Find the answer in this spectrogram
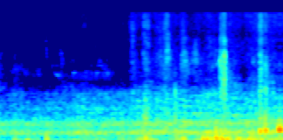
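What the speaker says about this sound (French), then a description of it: "il me reste plus qu'à chasser les dernières abeilles" Honey bees buzz around an opened hive during varroa mite control work, starting as a soft, continuous hum that grows busier and louder toward the end.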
